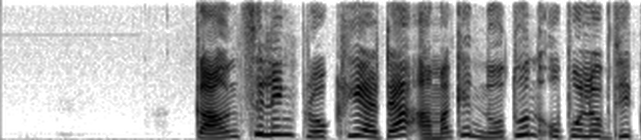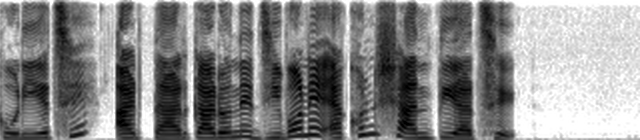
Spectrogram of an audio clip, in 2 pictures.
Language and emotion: Bengali, happy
